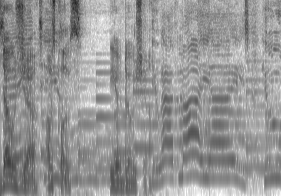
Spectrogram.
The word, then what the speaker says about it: Theodosia: Oh, I can't pronounce that name. Theodosia? Theodosia? Dear Theodosia, what to say Doja. to I was close. Theodosia.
